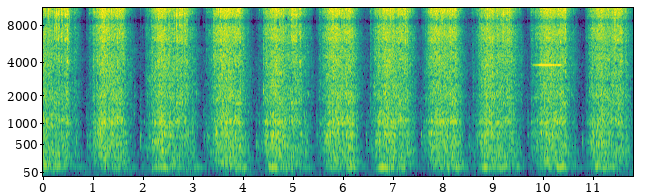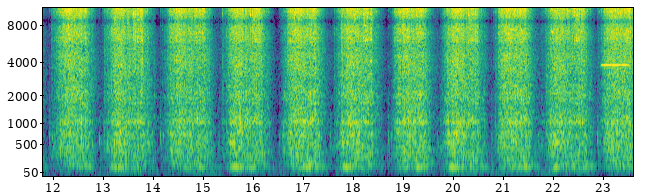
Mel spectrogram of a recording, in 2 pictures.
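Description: A Brother knitting machine carriage slides back and forth knitting a skip stitch pattern, a loud rhythmic rasping swish repeating about once a second with brief pauses at each end of the stroke, close and steady throughout.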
